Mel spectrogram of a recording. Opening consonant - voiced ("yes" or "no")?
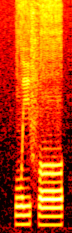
yes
